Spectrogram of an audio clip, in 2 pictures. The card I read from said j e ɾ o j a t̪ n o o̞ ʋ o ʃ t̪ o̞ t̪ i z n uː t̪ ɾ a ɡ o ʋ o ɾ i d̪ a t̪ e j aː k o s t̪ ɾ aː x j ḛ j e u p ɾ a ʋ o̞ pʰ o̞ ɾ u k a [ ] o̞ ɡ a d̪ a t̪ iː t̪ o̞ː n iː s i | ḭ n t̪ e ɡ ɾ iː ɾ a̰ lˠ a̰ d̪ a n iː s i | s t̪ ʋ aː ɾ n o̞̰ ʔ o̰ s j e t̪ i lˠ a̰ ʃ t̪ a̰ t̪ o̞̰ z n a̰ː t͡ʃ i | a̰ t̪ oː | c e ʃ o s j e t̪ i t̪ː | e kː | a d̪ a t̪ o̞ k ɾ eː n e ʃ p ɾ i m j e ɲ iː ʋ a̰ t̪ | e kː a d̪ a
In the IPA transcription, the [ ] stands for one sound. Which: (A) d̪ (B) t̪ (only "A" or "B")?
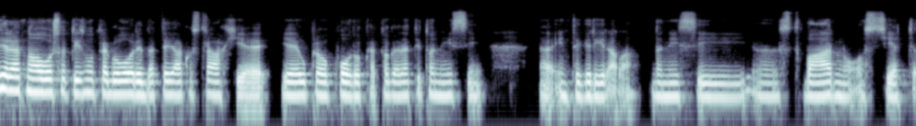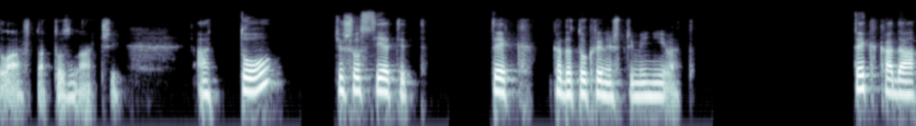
B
